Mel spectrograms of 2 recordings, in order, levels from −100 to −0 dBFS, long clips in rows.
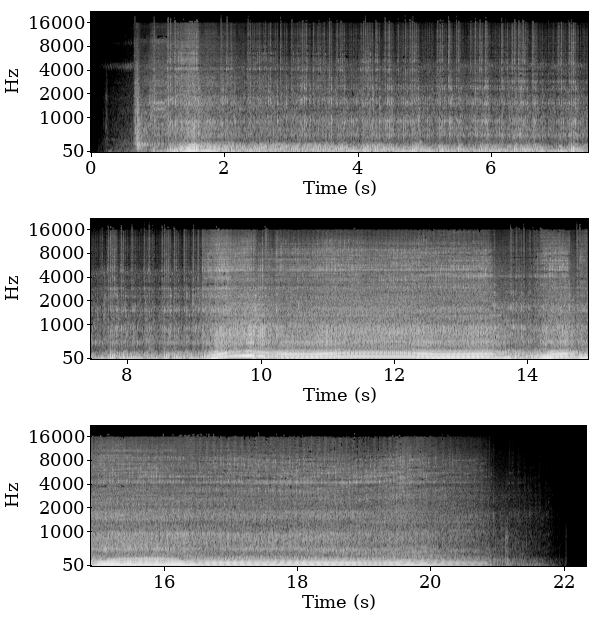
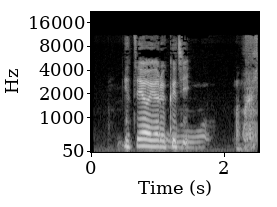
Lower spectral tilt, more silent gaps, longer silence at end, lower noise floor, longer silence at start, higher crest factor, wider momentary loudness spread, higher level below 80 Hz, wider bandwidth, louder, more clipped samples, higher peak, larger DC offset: first, -6 dB/octave vs -4 dB/octave; neither; first, 1.4 s vs 0 s; first, -62 dBFS vs -45 dBFS; first, 0.65 s vs 0.5 s; about the same, 16 dB vs 18 dB; second, 15 LU vs 22 LU; first, -20 dBFS vs -56 dBFS; first, 16 kHz vs 11.5 kHz; first, -18 LUFS vs -22 LUFS; neither; first, 0 dBFS vs -6 dBFS; neither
